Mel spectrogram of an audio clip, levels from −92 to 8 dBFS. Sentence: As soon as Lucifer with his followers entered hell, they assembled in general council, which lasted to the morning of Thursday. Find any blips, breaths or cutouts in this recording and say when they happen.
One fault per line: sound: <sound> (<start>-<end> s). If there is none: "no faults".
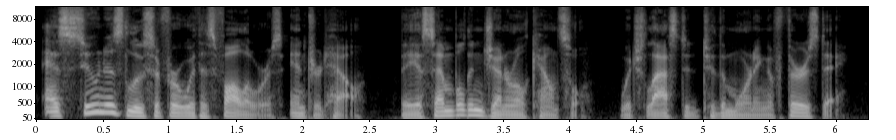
no faults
